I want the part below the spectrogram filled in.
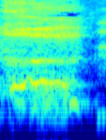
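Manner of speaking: sharp high-pitched intake of breath; amazed gasp. Retold or imitated. Host acts out onlookers awed by passion with a gasp. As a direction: gasp as if dazzled.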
